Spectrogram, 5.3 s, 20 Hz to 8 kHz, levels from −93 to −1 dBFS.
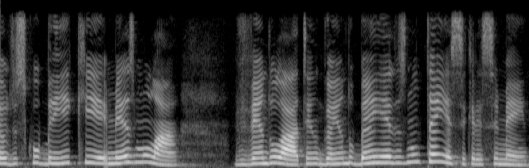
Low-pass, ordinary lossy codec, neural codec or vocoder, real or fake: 7.2 kHz; none; none; real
